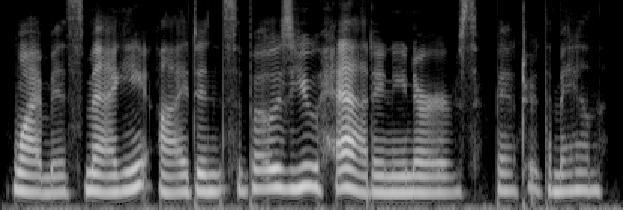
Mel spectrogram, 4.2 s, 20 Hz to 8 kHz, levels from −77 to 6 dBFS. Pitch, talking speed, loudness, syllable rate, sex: 210 Hz, 190 wpm, -18 LUFS, 5.3 syllables/s, female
